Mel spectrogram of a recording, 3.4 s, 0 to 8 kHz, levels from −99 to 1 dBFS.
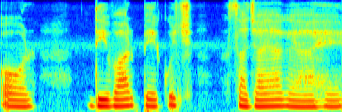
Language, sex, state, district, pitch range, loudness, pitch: Hindi, female, Arunachal Pradesh, Lower Dibang Valley, 165-180 Hz, -16 LUFS, 175 Hz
